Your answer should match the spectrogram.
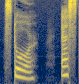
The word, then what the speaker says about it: store: Store，s t o r e，store，s 发 s。 t 放在 s 这个音之后，需要浊化成的。 o r 发 or 这个音，末尾的 e 不发音。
